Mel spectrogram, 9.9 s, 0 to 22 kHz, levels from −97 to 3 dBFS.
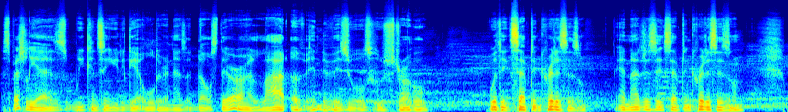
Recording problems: chatter from many people; faint; throughout; 20 dB below the speech

